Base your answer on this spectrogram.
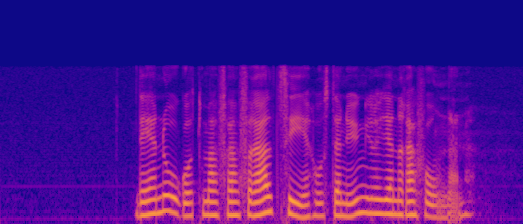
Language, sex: Swedish, female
